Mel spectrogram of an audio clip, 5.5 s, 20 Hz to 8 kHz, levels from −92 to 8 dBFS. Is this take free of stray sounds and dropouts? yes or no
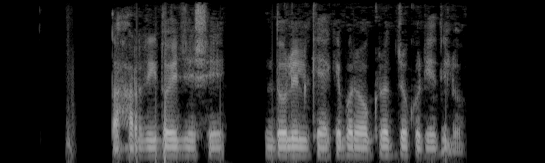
no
